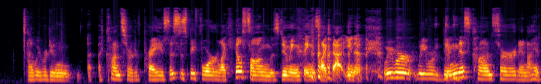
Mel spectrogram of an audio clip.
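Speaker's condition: Cleft palate; congenital

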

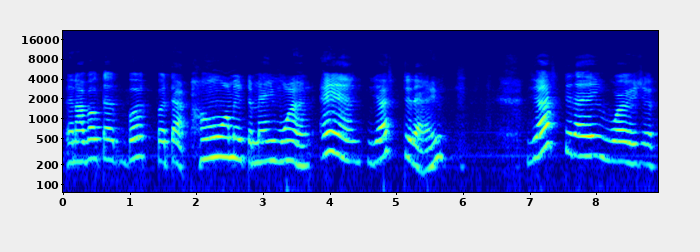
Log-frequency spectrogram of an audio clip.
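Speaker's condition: Hearing loss; signs less fluently

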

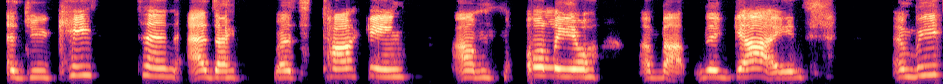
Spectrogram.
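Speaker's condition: Cerebral palsy; mild spastic quadriplegic, since birth

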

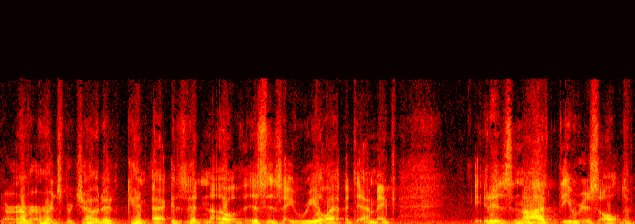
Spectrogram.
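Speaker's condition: Spasmodic dysphonia; sudden onset at age 42, titanium bridge placed between vocal cords by surgery in Japan; voice still impaired but much improved after Japanese surgery; rough shaky voice mistaken for crying, before surgery tight vocal cords blocked air, voice often failed completely

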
